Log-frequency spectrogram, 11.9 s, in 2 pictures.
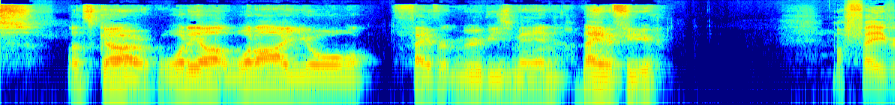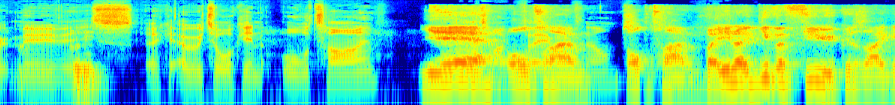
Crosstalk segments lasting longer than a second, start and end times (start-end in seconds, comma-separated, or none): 9.0-10.3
